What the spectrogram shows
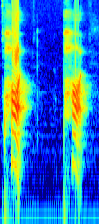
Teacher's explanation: When we say this word, we stop the air with that final T sound.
